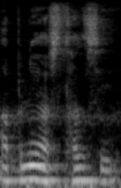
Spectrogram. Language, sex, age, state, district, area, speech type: Hindi, male, 60+, Uttar Pradesh, Jaunpur, rural, spontaneous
